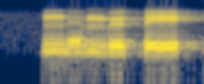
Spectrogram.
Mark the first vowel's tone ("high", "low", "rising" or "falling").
high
